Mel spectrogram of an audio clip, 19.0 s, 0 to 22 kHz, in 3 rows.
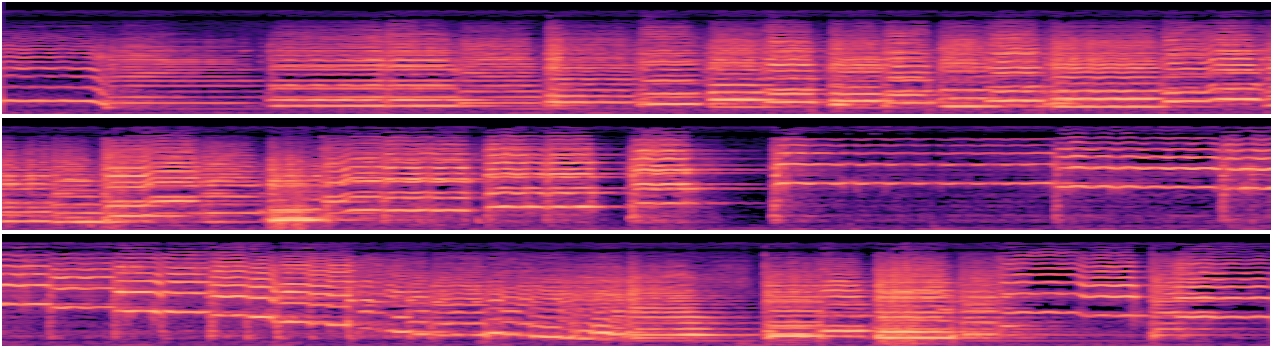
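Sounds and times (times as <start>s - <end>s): solo violin melody: 0.0s - 19.0s.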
